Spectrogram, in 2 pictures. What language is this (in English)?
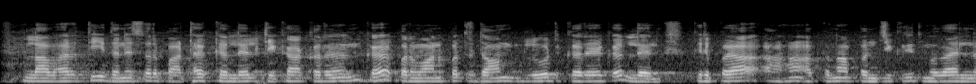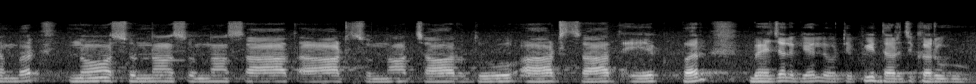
Maithili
